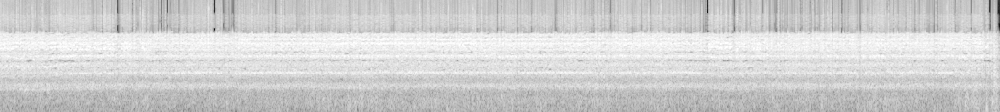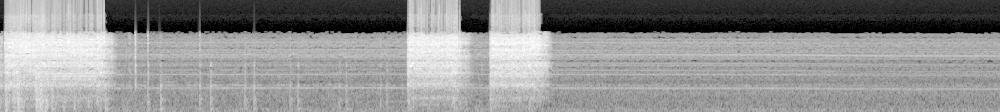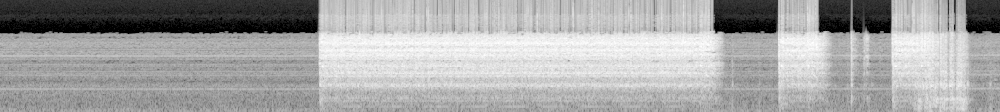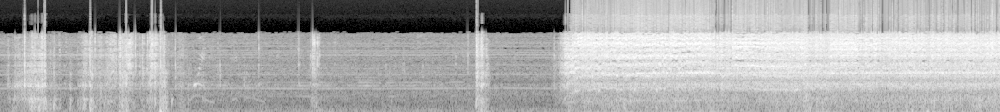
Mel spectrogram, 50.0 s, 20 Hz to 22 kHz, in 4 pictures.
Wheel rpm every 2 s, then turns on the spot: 220, 230, 230, 230, 230, 230, 240, 20, 40, 140, 0, 0, 0, 0, 120, 350, 340, 90, 60, 0, 0, 0, 120, 220, 230.
none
